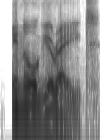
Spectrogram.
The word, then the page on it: inaugurate: British English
